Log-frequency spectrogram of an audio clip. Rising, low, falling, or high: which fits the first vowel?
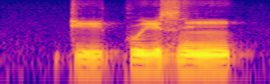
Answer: low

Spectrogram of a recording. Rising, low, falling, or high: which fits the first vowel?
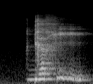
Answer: rising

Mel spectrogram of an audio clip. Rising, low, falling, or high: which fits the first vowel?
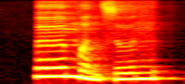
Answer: high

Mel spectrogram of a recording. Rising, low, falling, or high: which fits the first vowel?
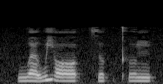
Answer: rising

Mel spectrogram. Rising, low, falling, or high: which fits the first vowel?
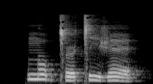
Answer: falling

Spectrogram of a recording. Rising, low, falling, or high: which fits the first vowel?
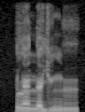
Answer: low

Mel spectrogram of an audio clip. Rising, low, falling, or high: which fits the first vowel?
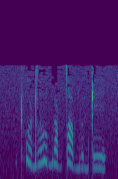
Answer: falling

